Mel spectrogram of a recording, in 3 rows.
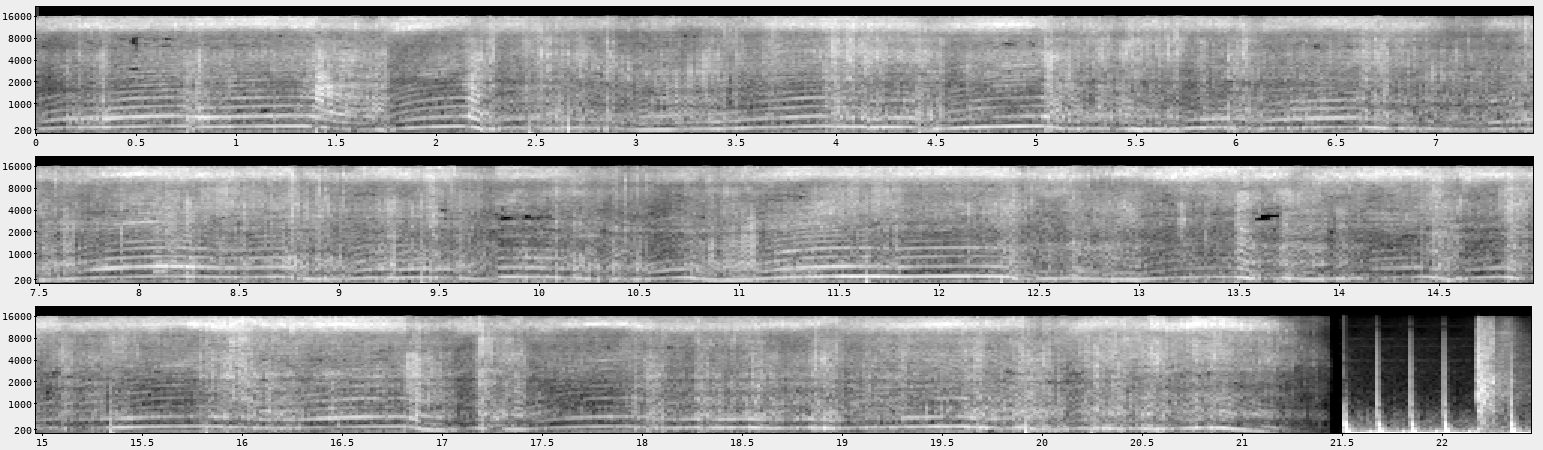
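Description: Parkside PRT 550 A3 550-watt electric grass trimmer running while cutting grass with its twin nylon line, the motor's whine dipping in pitch and recovering over and over, about once a second. About a second before the end it stops and loud electronic music with a heavy beat takes over.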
